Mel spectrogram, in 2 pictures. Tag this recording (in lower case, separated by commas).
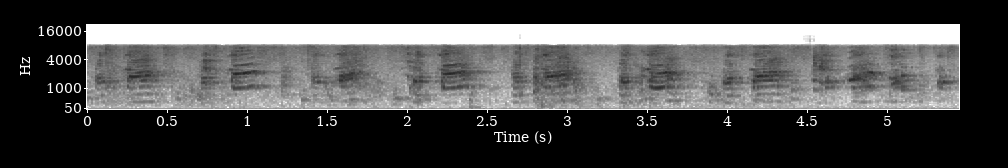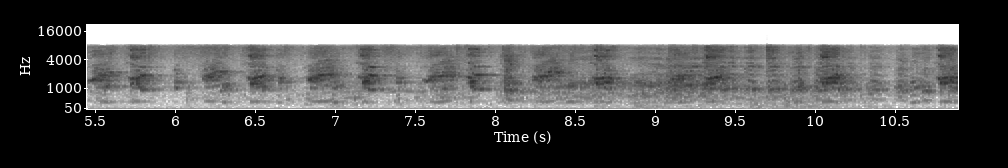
bird, chicken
